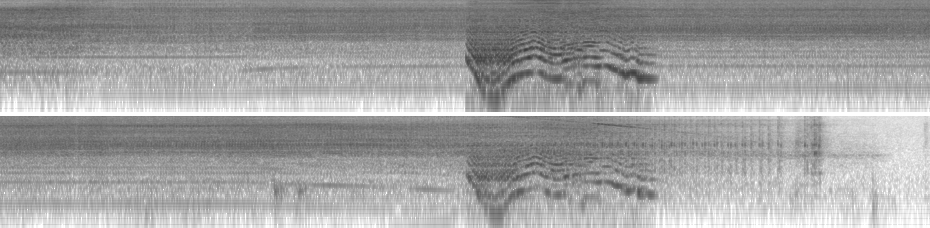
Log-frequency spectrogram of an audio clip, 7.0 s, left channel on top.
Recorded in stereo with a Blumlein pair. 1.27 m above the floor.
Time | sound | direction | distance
3.5 | a cupboard door | 40° left | 0.6 m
